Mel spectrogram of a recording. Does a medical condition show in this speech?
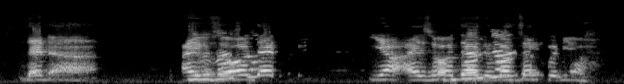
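Yes: motor neuron disease.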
